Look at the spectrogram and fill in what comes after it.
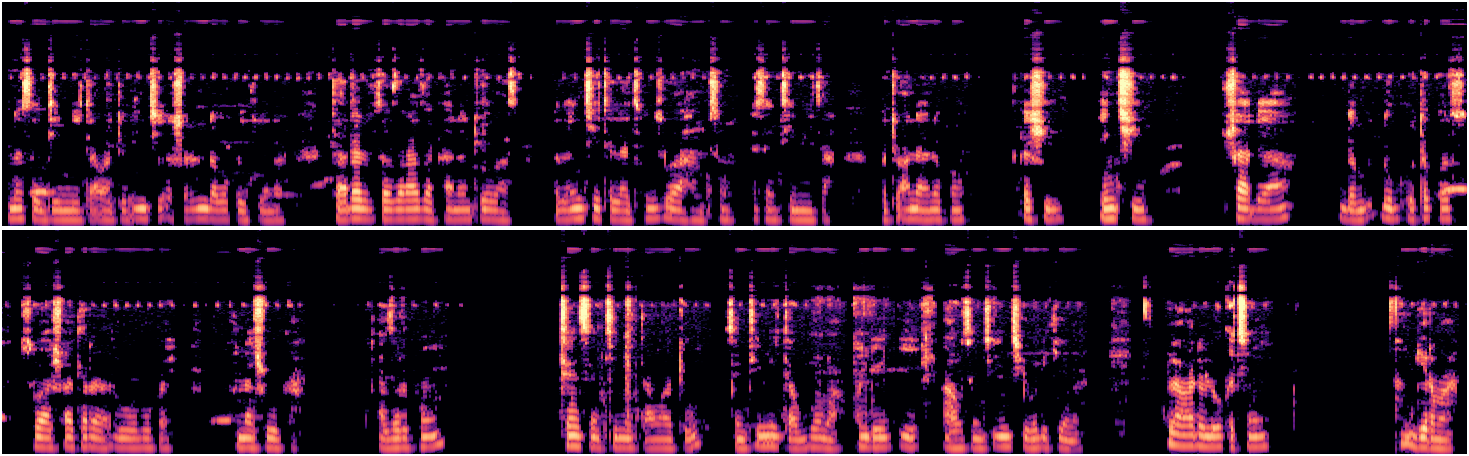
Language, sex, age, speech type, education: Hausa, male, 15-29, spontaneous, primary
